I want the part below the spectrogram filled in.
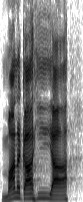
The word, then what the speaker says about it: Monongahela: It's the Monongahela River pronounced.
